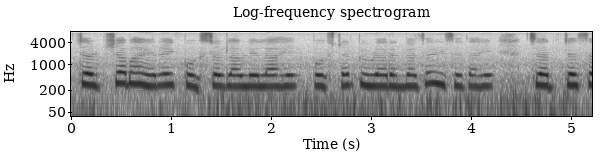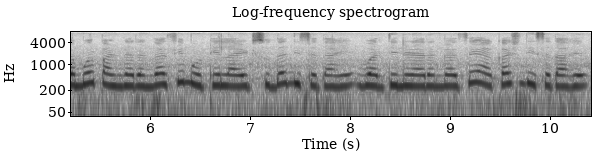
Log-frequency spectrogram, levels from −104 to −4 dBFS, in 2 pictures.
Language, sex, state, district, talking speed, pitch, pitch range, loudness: Marathi, female, Maharashtra, Nagpur, 150 wpm, 270 Hz, 260-285 Hz, -29 LUFS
